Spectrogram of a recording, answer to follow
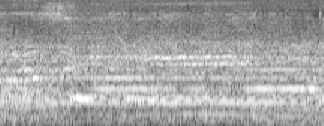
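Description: Live acoustic-guitar pop ballad with steady held sung notes, recorded from the audience, with crowd voices mixed in.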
